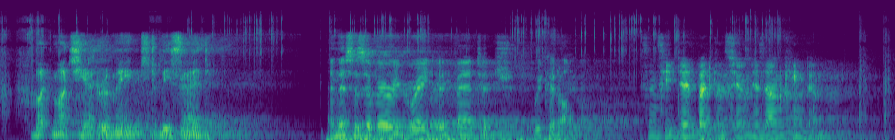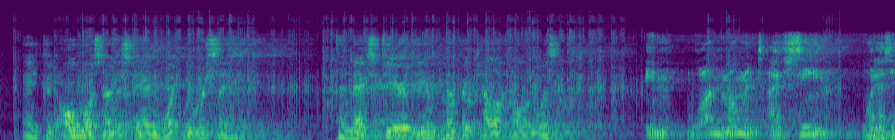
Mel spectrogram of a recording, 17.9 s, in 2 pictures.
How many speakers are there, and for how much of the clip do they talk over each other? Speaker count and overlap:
4, no overlap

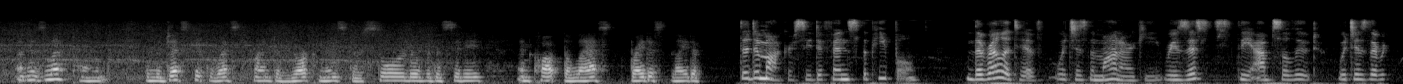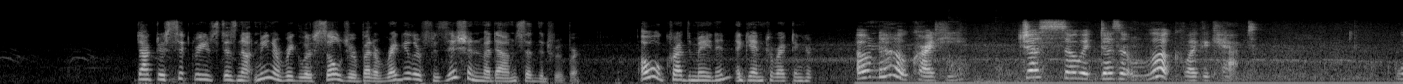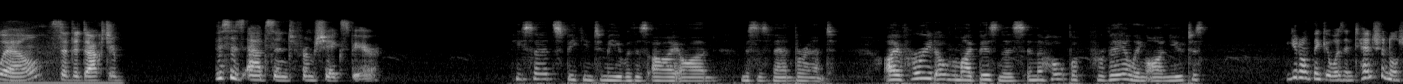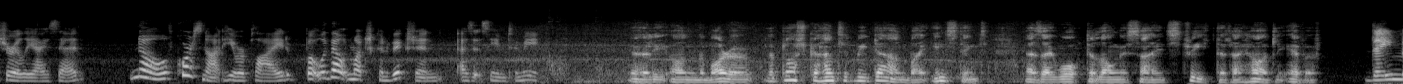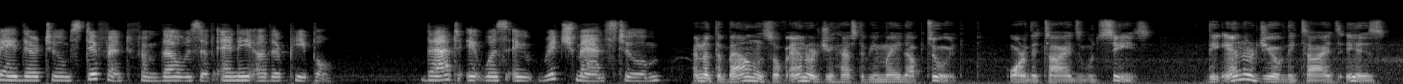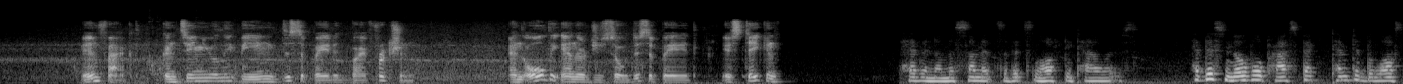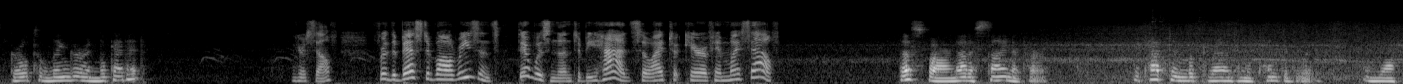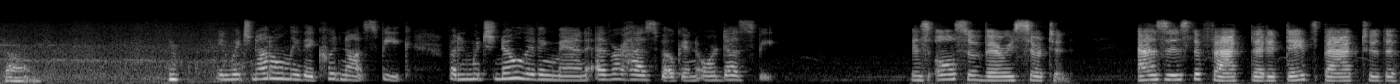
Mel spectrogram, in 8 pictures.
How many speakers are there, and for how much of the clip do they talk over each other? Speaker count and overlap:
10, no overlap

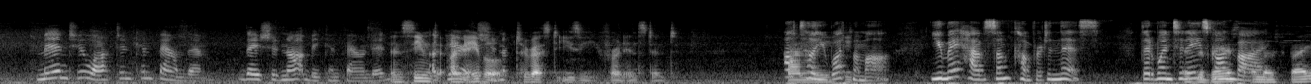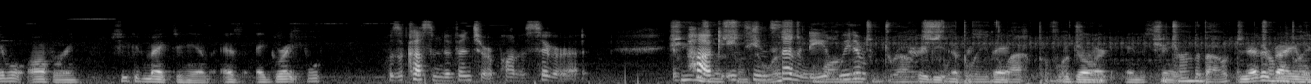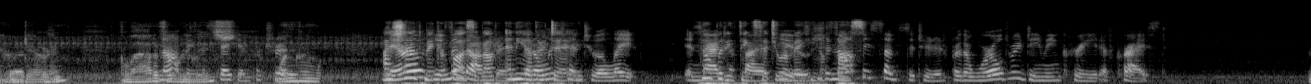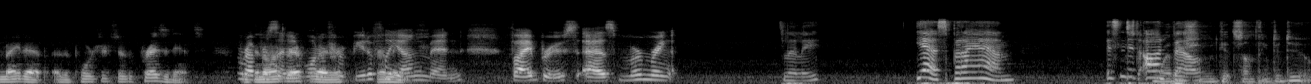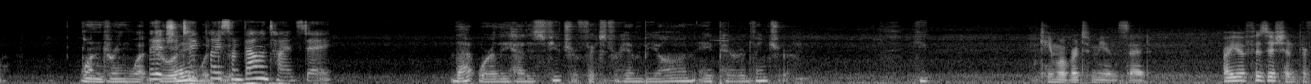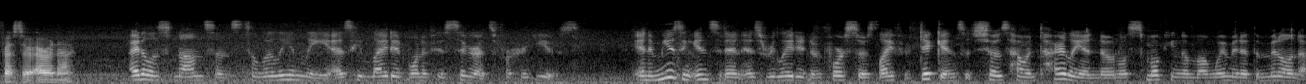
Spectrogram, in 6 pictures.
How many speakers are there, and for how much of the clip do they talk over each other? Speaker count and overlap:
6, about 24%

